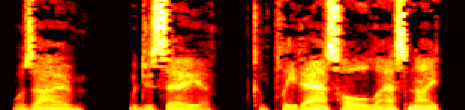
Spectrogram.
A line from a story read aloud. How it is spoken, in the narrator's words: just said in a quiet voice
